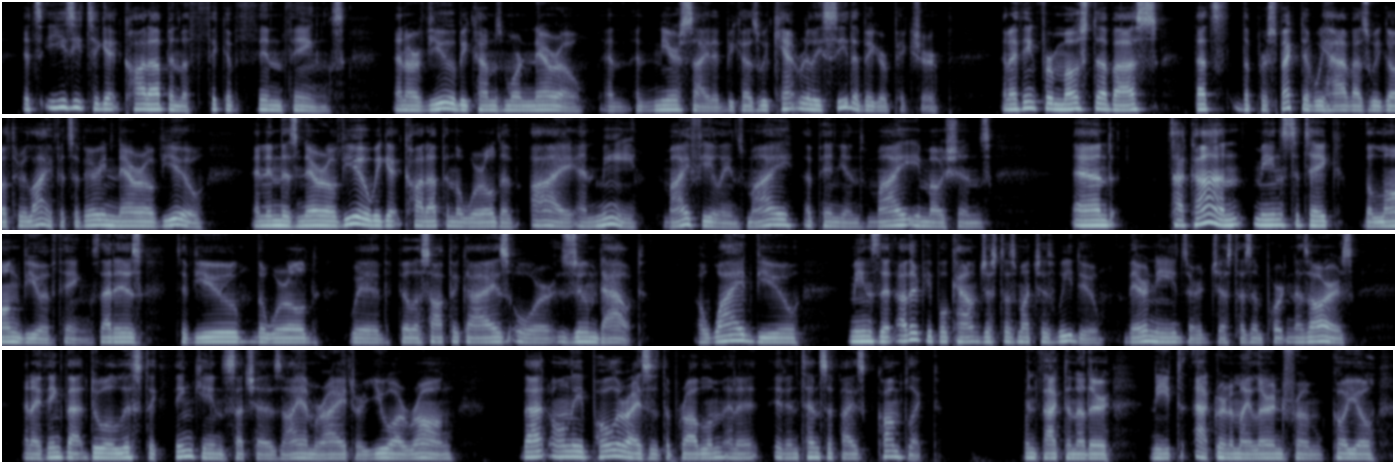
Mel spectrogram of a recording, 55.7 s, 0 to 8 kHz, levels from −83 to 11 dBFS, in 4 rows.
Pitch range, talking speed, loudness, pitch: 110-135 Hz, 165 wpm, -26 LUFS, 120 Hz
